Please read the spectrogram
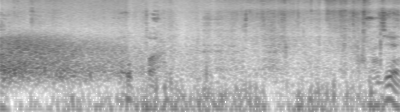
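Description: Distant gunshot, its rolling report echoing and fading over about a second and a half. A low rumble runs beneath.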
